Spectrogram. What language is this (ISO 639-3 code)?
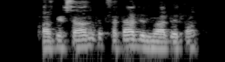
urd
